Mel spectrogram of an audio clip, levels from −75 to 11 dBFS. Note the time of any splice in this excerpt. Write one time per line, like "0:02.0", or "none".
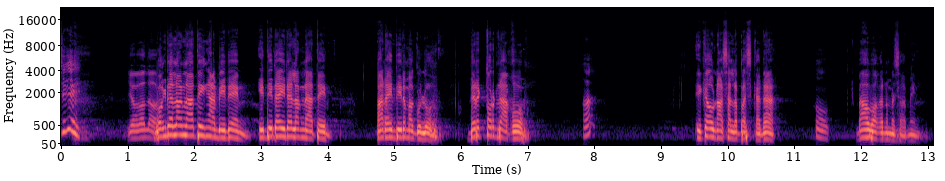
none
